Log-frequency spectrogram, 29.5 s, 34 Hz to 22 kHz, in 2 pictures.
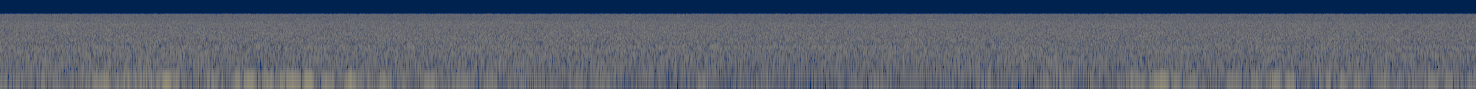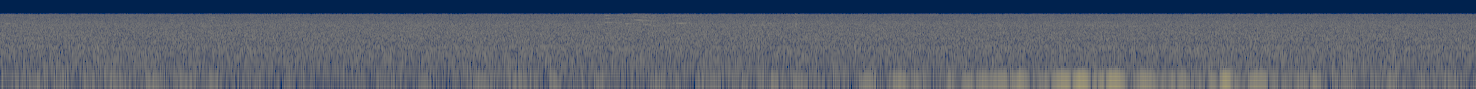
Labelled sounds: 20.8	21.7	Pacific white-sided dolphin, 4.1 to 6.8 kHz
22.0	22.4	Pacific white-sided dolphin, 3.3 to 4.0 kHz

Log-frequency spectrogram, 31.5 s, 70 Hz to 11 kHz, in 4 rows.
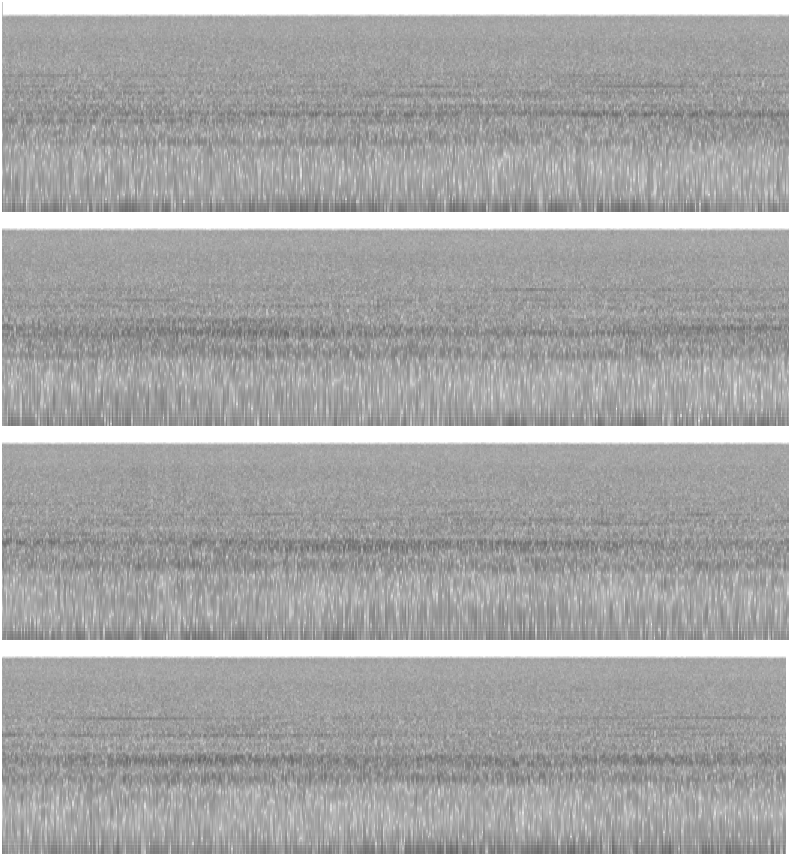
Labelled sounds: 24.4	24.8	vessel noise, 1.7 to 1.9 kHz

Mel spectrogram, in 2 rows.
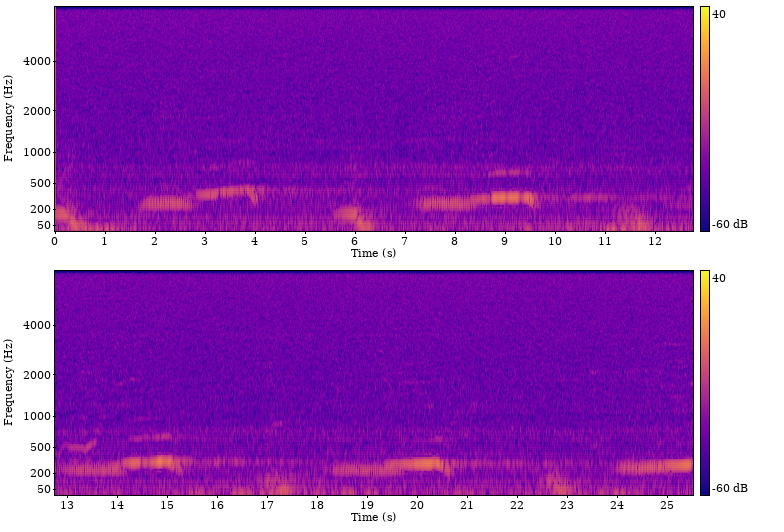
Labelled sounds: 19.7	20.1	humpback whale, 1.7 to 1.8 kHz
24.9	25.2	humpback whale, 3.0 to 3.2 kHz

